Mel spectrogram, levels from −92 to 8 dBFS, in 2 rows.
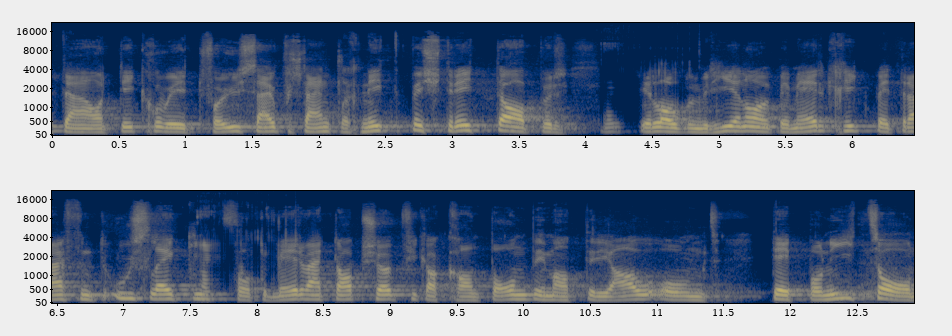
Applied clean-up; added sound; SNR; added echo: neural mask model Resemble Enhance denoiser.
